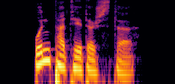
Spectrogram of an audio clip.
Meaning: inflection of unpathetisch: 1. strong/mixed nominative/accusative feminine singular superlative degree 2. strong nominative/accusative plural superlative degree
- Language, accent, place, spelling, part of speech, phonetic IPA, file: German, Germany, Berlin, unpathetischste, adjective, [ˈʊnpaˌteːtɪʃstə], De-unpathetischste.ogg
